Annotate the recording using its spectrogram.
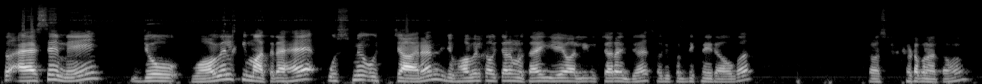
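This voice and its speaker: A man's voice: fairly high pitch, moderate pace, no echo. A man teaching an English grammar and pronunciation class, patiently repeating key points and quizzing his students.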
